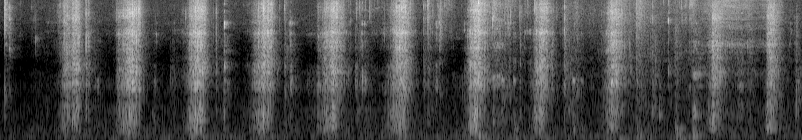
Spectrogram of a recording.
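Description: A person chewing a mouthful of crunchy muesli, mostly puffed rice extrudate crisps in milk, close to the microphone: a steady crunch about twice a second.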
